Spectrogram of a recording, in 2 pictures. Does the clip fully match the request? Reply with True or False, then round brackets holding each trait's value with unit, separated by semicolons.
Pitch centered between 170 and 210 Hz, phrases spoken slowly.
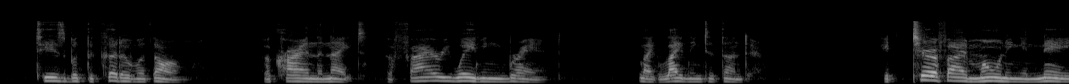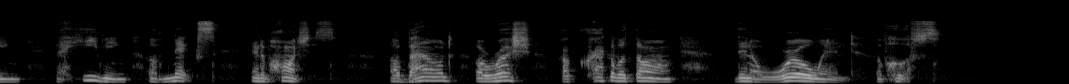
False (140 Hz; 130 wpm)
